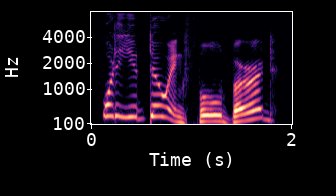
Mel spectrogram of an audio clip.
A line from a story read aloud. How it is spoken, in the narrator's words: I yelped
